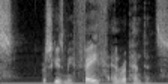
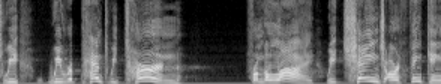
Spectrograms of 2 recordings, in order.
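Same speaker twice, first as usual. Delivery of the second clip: higher, louder sermon climb; fervent preaching; 6 semitones higher, 4 dB louder than usual. Acted. Pastor urging the congregation away from worry, fervent preaching. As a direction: preach it with rising fire to the congregation.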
